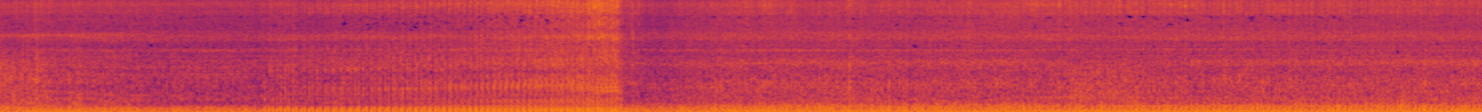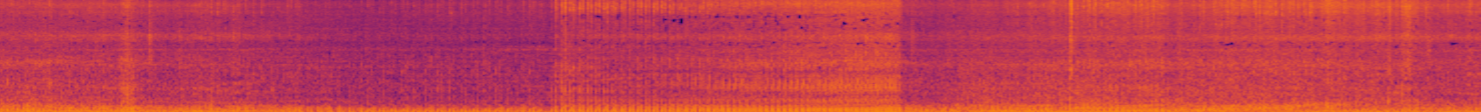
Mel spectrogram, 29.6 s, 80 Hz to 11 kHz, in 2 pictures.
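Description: Yamaha XVS1300CU Stryker V-twin motorcycle engine running under way. The engine note climbs and then drops sharply a few times as the revs rise and fall through the bends.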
